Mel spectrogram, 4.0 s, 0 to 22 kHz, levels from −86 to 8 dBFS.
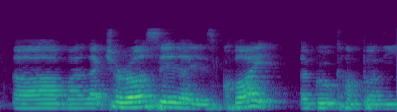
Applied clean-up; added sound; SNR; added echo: none; none; none; reverberation time 0.9 s.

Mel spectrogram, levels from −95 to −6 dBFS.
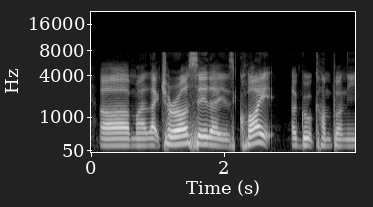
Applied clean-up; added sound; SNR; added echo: none; none; none; none.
